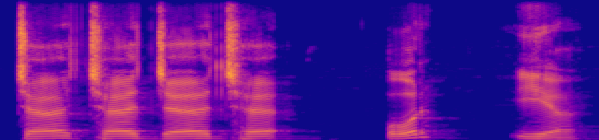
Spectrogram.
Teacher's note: तालु से च वर्ग का वर्ग का उच्चारण किया जाता है।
